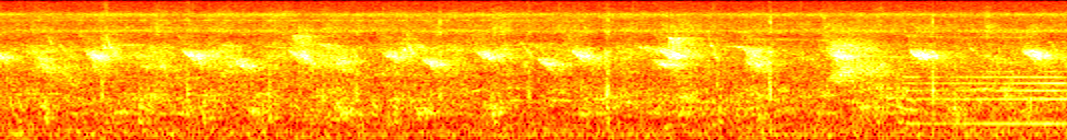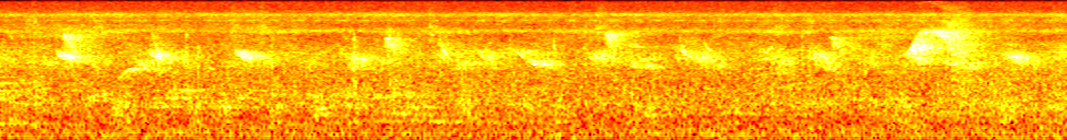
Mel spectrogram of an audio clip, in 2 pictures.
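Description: Faint bird chirping: short high chirps repeating about three times a second. A brief held tone sounds about four and a half seconds in.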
